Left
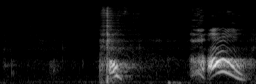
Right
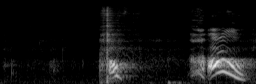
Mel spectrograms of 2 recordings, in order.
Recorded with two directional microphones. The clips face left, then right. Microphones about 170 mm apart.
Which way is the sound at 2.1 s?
25° right (ahead or behind).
